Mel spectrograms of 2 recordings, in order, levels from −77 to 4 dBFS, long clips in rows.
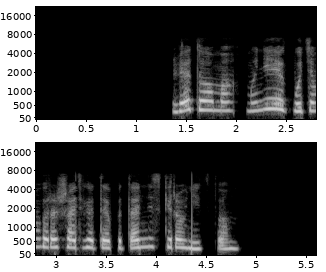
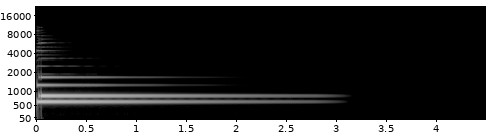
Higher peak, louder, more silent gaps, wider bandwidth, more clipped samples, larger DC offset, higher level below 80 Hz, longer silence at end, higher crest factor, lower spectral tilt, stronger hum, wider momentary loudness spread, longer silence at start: first, -4 dBFS vs -8 dBFS; first, -18 LUFS vs -23 LUFS; first, 2.05-2.09 s vs none; second, 7.4 kHz vs 11 kHz; neither; neither; first, -58 dBFS vs -80 dBFS; second, 0.8 s vs 1.7 s; about the same, 14 dB vs 18 dB; first, -5.5 dB/octave vs 0.5 dB/octave; neither; second, 7 LU vs 24 LU; first, 1.35 s vs 0 s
